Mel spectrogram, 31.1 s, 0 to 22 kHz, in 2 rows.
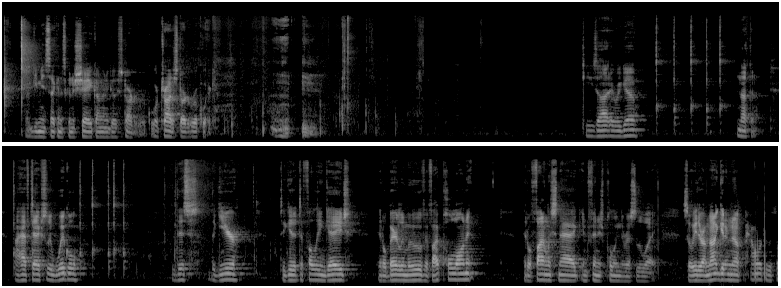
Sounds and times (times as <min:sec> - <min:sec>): Speech: 0:00.5 - 0:04.3, 0:11.6 - 0:12.8, 0:14.7 - 0:15.2, 0:15.8 - 0:17.1, 0:18.9 - 0:20.4, 0:21.1 - 0:25.1, 0:26.0 - 0:28.6, 0:29.2 - 0:31.0.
